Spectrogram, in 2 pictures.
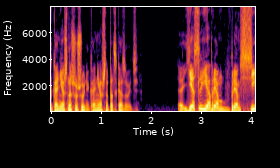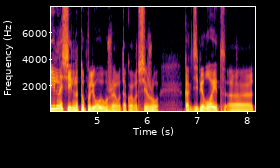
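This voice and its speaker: In casual gaming stream commentary, a man with a medium-pitched, darkish voice talks close to the microphone with no echo. He swears, mutters in puzzlement, comments informally and reads and replies to his viewers' chat.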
